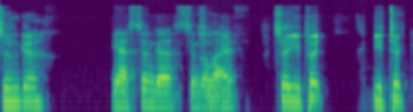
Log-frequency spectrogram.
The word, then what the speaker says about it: Sunga: recovery there but so you took um it's pronounced sunga so you put you took you took the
